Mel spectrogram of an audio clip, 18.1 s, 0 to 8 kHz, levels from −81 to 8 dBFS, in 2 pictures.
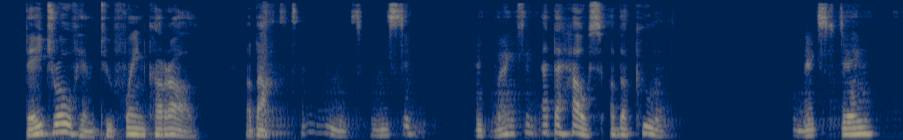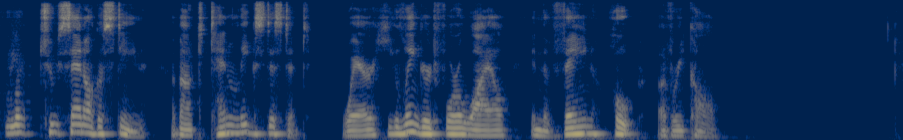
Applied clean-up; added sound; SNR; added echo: neural mask model DeepFilterNet 3.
